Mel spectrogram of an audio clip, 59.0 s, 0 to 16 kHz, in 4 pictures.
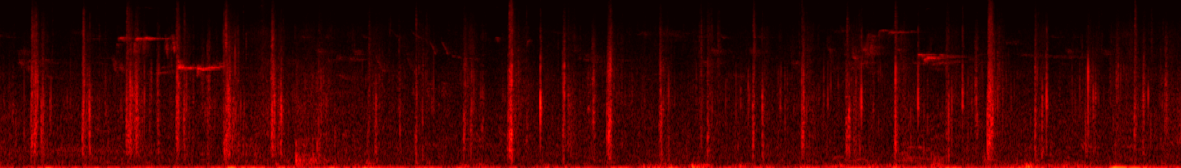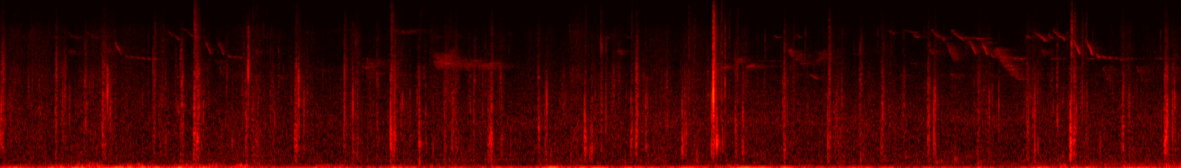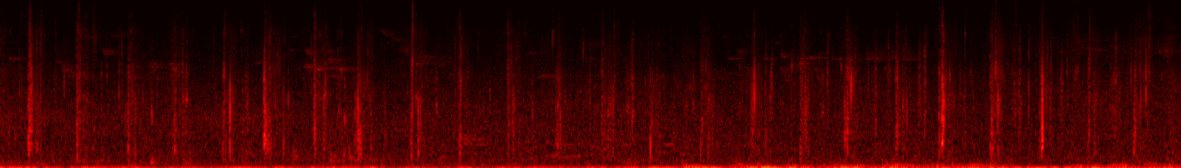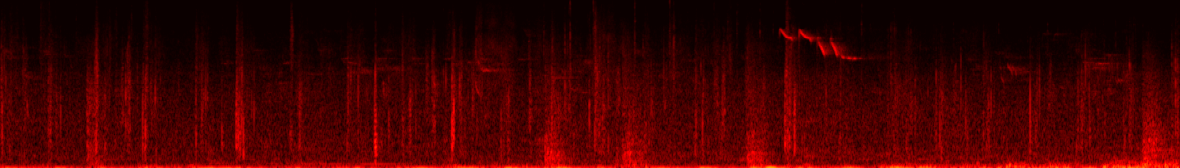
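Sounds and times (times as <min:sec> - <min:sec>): footsteps on gravel: 0:00.0 - 0:59.0.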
